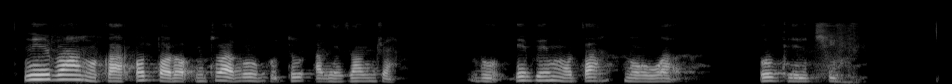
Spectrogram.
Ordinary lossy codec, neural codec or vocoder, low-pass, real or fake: none; codec, 16 kHz, 2 kbps, FreqCodec, larger model; none; fake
